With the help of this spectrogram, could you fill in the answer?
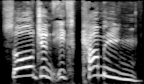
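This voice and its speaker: A man's voice: a little high, big pitch swings, normal speed, darkish tone, dry recording, studio quality, voice pushed up. A man voicing an earnest, virtuous young watchman who speaks respectfully, in an audiobook story. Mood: urgent.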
